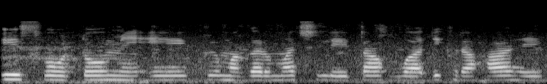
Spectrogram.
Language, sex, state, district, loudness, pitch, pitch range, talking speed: Hindi, female, Uttar Pradesh, Lucknow, -16 LUFS, 200 Hz, 195-205 Hz, 110 wpm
